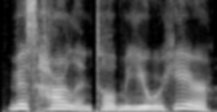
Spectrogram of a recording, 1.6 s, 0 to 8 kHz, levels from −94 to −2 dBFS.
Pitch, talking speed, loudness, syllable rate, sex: 235 Hz, 260 wpm, -15 LUFS, 6.7 syllables/s, female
